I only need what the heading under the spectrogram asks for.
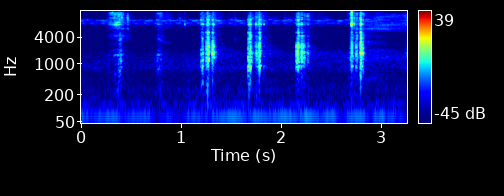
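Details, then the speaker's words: Removed water pump from Ford 3.5L Duratec (Edge/Taurus/Sable): spun by hand, irregular dry clicks and rough catches several per second, impeller has much play; bearing blown out, seal ruined. "It completely blew the bearing out and ruined the seal. And that's what happened."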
